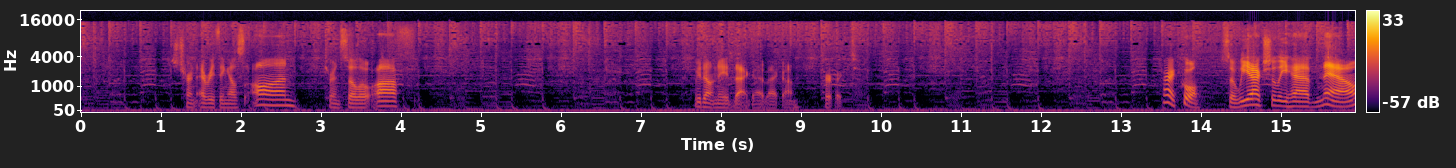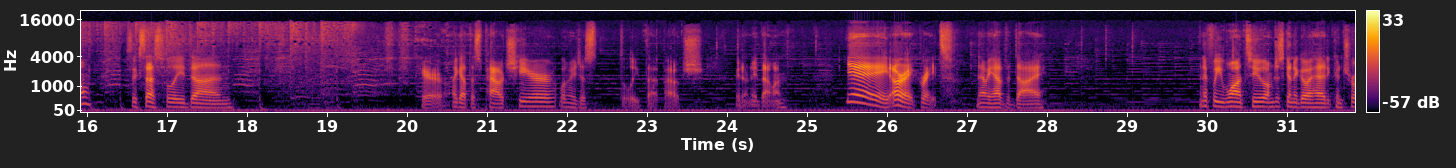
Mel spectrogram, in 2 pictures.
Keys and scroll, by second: 5.0 w, 13.3 q, 21.1 shift+f, 26.3 w, 31.3 ctrl+shift+d, 31.6 w.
